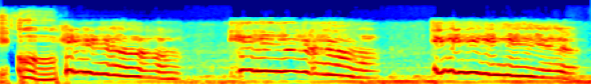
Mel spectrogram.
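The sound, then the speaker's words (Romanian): A voice imitates a horse's whinny, with three high, quavering cries that slide downward in pitch, each shaky and slightly laughing in tone, fairly loud with brief gaps between them. “Mă rog, un cal care pare că râde puțin.”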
